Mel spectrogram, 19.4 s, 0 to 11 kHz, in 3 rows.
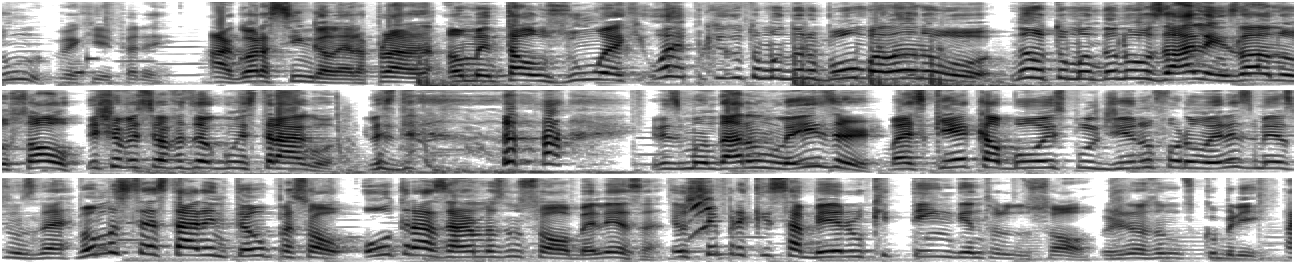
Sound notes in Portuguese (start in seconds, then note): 8.3 risos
